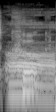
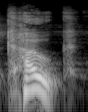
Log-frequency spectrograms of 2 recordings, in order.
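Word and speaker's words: Koch: It's Cook, not I was thinking it was Coke because of course the Coke brothers are spelled the same, aren't they? So, um yes, but it's Cook apparently.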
